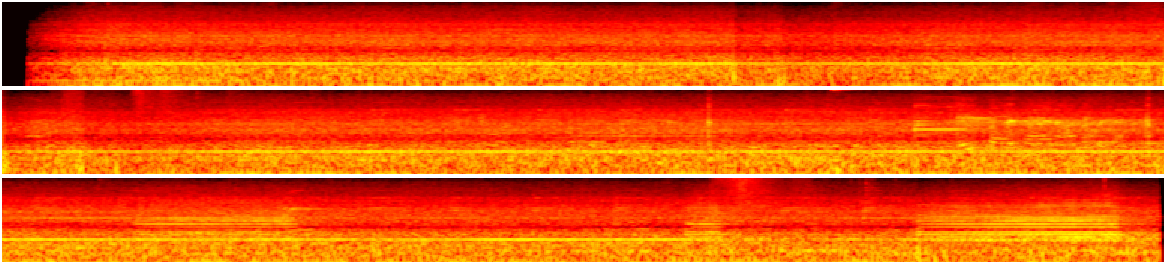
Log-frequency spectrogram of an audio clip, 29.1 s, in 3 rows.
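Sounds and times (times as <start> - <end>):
diesel train idling: 0.3 - 29.0.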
